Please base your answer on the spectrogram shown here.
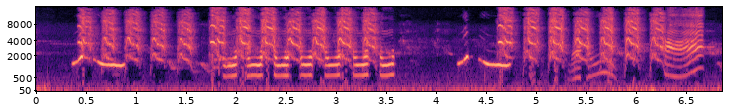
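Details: Parrot calling in rapid repeated harsh squawks, about four per second, in long runs broken by brief pauses, ending with drawn-out rising and falling notes.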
